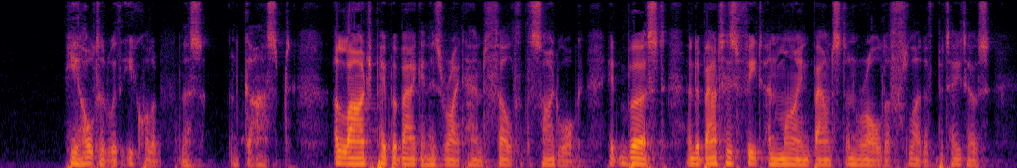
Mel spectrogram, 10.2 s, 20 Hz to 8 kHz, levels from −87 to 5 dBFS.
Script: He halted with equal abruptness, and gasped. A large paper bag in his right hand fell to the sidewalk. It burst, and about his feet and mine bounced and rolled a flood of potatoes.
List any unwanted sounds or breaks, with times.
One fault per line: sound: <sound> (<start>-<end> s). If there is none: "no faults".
sound: dropout (1.6-1.7 s)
